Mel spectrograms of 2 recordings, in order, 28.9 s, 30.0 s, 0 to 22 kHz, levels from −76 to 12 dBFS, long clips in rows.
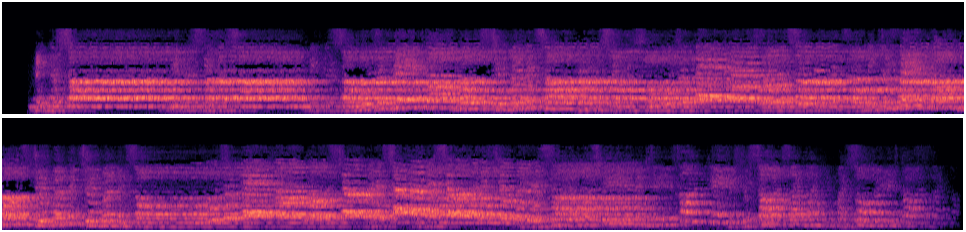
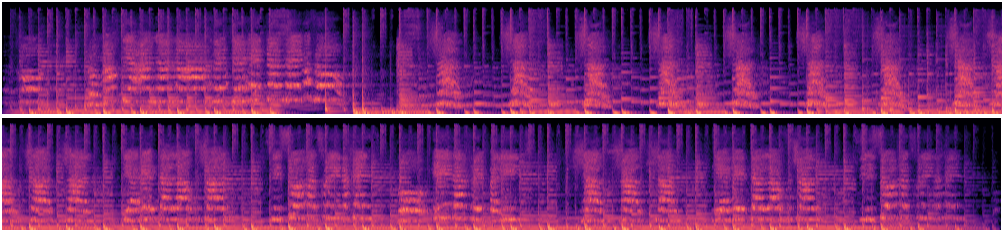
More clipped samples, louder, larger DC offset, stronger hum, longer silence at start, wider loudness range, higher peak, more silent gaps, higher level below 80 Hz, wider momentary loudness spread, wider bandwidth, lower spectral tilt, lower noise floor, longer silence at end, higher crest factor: neither; about the same, -18 LUFS vs -17 LUFS; neither; neither; first, 0.4 s vs 0.05 s; first, 8 LU vs 2 LU; about the same, -2 dBFS vs 0 dBFS; neither; second, -64 dBFS vs -20 dBFS; first, 12 LU vs 6 LU; second, 8.4 kHz vs 17 kHz; about the same, -4.5 dB/octave vs -4.5 dB/octave; first, -42 dBFS vs -36 dBFS; first, 0.35 s vs 0.1 s; about the same, 16 dB vs 16 dB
